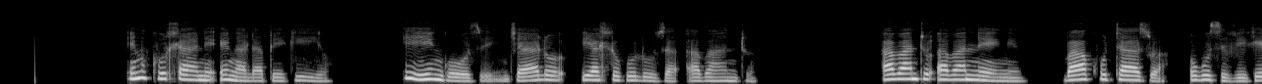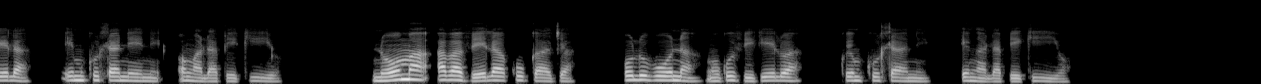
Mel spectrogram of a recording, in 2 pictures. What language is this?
North Ndebele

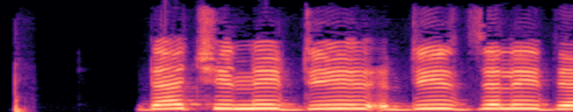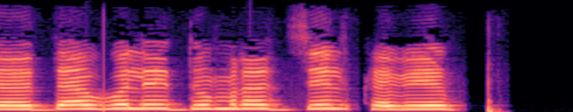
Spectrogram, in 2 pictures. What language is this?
Pashto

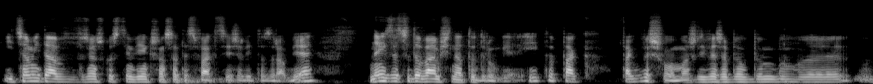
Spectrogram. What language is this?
Polish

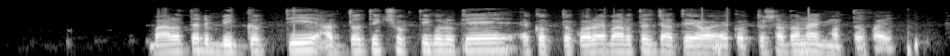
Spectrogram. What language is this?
Bangla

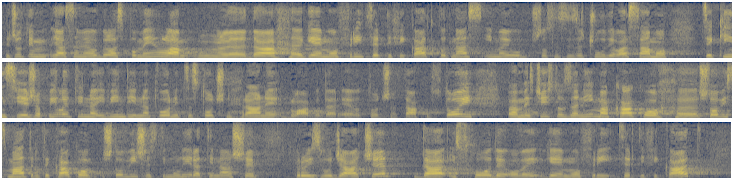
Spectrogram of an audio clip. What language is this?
Croatian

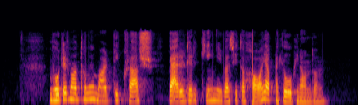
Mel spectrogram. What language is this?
Bangla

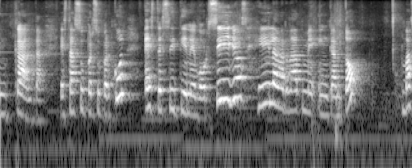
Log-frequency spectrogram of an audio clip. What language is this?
Spanish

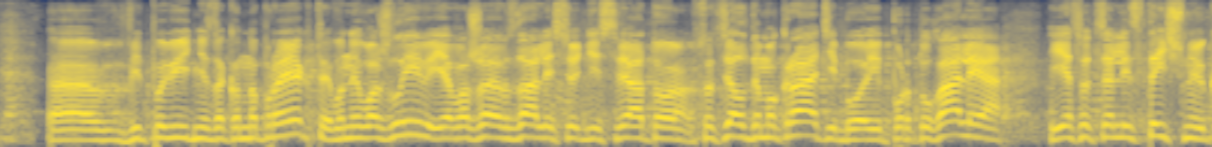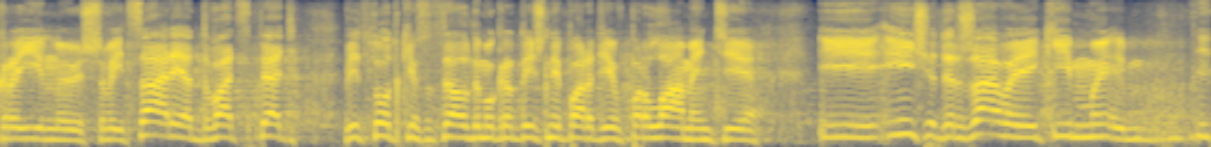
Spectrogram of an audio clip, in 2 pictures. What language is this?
Ukrainian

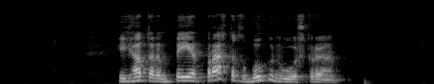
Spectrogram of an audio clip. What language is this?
Western Frisian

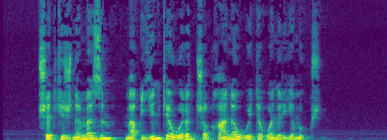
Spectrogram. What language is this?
Kabardian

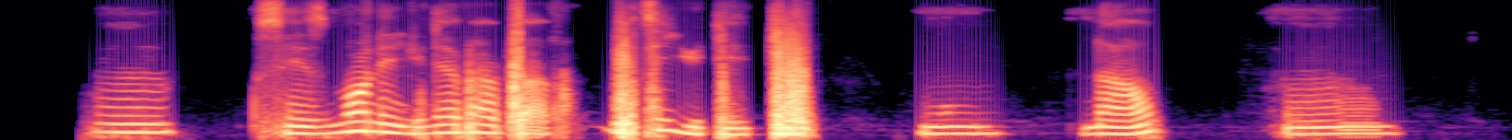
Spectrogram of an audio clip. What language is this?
Nigerian Pidgin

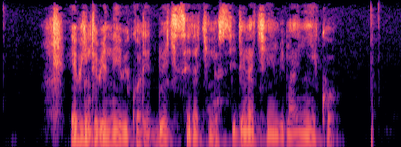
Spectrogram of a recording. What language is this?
Ganda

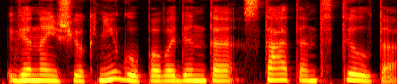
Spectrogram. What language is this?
Lithuanian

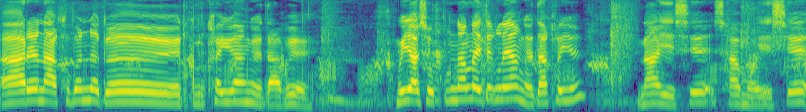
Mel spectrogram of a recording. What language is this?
Bodo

